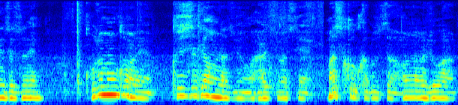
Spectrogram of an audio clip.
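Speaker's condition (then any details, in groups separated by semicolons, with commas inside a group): Tongue cancer, partial glossectomy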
